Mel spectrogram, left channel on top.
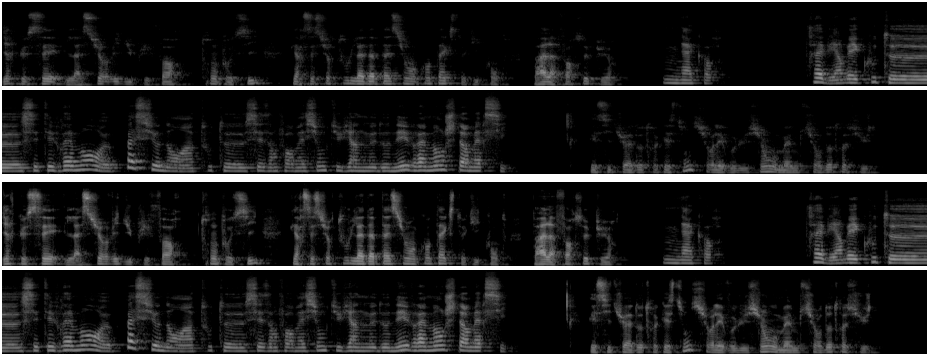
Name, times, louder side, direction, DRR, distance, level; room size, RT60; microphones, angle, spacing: voice 1, 0.0-6.1 14.9-17.9, right 7 dB, 85° right, 0.9 m, -39 dB
voice 2, 6.6-7.2 8.0-14.3, right 2 dB, 10° right, 0.8 m, -38 dB
10.5 x 4.8 x 5.6 m
head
